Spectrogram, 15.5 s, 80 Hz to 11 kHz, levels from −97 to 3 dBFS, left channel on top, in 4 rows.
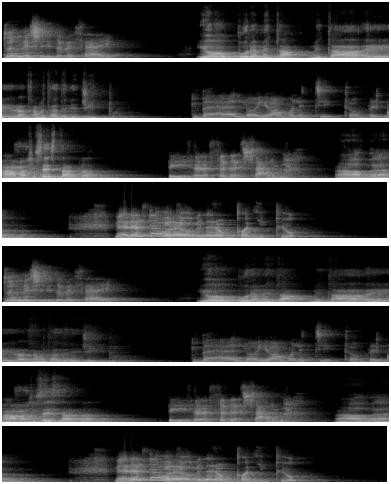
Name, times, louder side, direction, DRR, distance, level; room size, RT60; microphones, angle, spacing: voice 1, 0.0-1.1 5.8-8.3 9.4-10.8 12.3-14.5, left 2 dB, 10° left, 8 dB, 0.6 m, -31 dB
voice 2, 1.9-4.8 7.7-8.7 11.1-11.9, left 3 dB, 60° left, 6 dB, 1.1 m, -28 dB
11.5 x 4.1 x 7.9 m, 0.87 s
head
